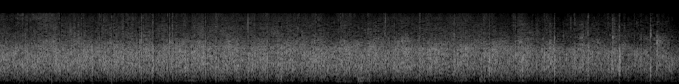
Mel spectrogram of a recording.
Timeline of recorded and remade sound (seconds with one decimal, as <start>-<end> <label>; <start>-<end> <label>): 0.0-1.8 recorded; 1.8-2.9 remade; 2.9-4.3 recorded; 4.3-5.3 remade; 5.3-6.8 recorded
